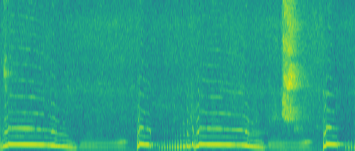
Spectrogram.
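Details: Barbary dove song in the pelung style with a metallic-toned ending: an extended level coo sliding down into soft lower notes, followed by a short rising note, a quick rolling trill and another long coo, brief hiss midway.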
